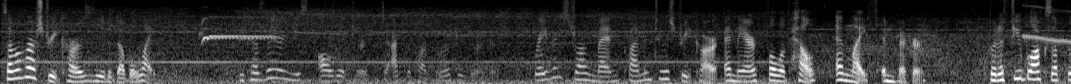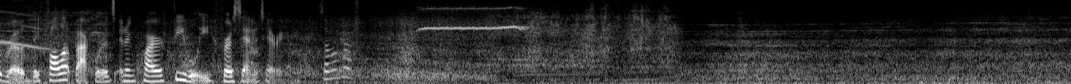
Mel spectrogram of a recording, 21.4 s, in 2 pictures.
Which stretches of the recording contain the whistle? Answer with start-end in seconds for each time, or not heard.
1.9-3.4, 10.2-11.2, 14.8-16.1.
